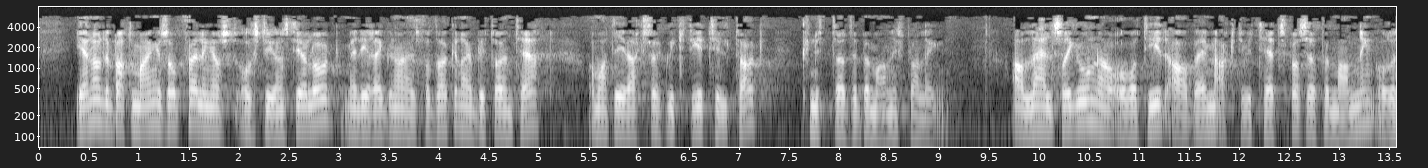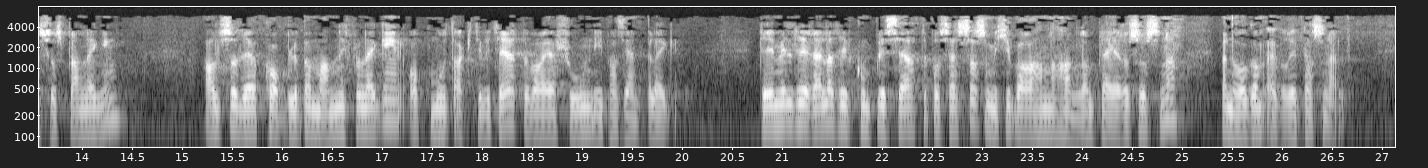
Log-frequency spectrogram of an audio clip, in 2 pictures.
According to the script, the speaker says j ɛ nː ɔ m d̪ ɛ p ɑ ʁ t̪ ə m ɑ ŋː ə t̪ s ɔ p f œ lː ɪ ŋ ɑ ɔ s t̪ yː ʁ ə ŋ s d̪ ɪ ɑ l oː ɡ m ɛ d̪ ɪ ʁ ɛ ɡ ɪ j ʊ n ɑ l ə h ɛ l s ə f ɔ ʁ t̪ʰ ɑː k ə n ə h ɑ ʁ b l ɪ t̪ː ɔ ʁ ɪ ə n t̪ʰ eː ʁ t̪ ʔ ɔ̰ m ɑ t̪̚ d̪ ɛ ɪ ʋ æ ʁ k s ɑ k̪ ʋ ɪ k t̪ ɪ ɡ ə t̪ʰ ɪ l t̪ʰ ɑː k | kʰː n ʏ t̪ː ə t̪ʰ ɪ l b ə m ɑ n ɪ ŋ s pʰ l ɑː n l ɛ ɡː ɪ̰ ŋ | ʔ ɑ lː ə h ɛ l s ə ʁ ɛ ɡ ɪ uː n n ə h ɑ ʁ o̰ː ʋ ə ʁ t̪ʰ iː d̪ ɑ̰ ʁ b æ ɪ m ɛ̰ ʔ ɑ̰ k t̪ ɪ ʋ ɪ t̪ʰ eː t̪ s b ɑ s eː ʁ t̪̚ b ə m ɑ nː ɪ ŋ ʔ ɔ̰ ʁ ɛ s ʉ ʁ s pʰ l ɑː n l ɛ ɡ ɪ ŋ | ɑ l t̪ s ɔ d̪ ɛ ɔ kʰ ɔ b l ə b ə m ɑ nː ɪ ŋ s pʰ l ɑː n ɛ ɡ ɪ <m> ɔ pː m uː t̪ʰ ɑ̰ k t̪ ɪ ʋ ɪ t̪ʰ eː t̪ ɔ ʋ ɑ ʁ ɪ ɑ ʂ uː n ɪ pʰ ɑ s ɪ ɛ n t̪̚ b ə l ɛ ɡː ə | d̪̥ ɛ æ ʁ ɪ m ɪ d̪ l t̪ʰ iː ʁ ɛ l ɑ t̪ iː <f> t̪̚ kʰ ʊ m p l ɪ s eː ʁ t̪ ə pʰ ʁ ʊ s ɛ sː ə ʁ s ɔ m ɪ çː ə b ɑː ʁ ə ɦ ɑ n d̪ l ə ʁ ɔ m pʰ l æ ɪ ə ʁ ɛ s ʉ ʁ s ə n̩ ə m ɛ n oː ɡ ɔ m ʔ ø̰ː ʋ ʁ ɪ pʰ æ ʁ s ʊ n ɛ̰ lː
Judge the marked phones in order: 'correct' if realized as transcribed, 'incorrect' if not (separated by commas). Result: incorrect, correct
